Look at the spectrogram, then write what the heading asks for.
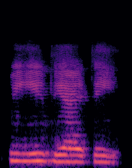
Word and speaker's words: Petit: This triangle is called as lumbar triangle, described by a scientist called Petit, P-E-T-I-T, where the final T is silent.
